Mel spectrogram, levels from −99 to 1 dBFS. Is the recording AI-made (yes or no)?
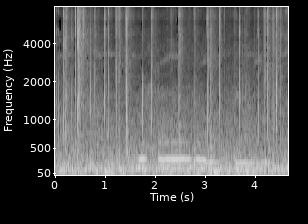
yes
